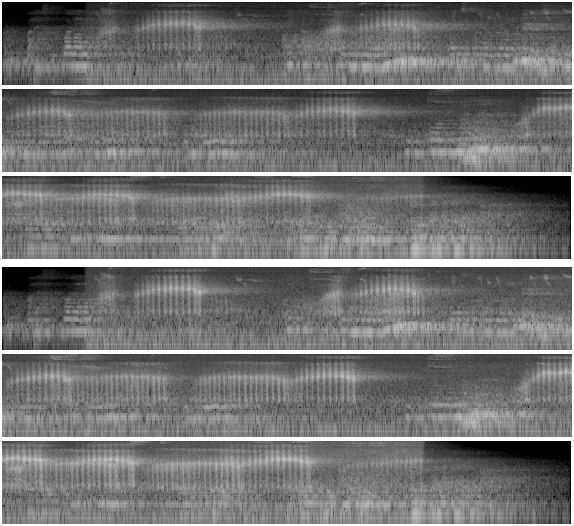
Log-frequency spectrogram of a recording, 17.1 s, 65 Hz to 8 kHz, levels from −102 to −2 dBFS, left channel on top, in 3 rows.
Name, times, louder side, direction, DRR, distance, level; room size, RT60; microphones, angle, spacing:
voice 1, 0.0-0.9 1.5-2.0 2.8-6.9 7.5-8.1 8.5-8.6 9.7-10.6 12.1-12.7 14.8-15.2, equal, 15° left, -6 dB, 2.3 m, -45 dB
sound 1, 0.9-15.6, right 7 dB, 35° right, 0.3 m, -36 dB
voice 2, 2.8-3.7 5.1-5.4 10.2-10.5 11.6-12.7 13.1-16.3, left 1 dB, 10° right, -7 dB, 3.3 m, -45 dB
14.0 x 9.2 x 5.9 m, 2.2 s
head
